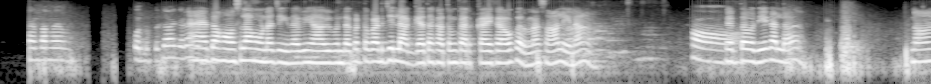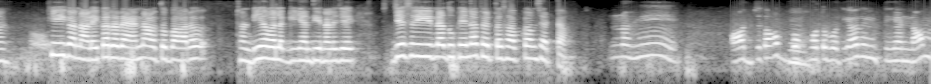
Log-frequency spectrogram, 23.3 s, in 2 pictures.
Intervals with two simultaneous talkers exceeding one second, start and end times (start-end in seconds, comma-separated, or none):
none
